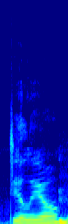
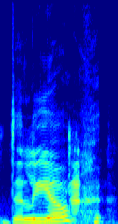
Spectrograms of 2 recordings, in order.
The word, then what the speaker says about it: Delio: say his name right dilio uh frank deleo deleo the emphasis is on the leo frank deleo said a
